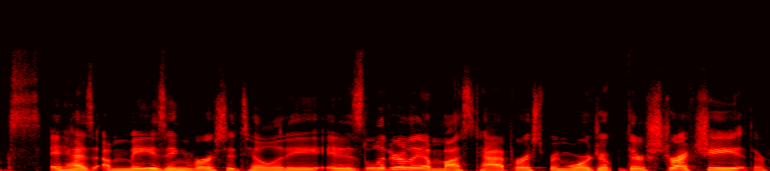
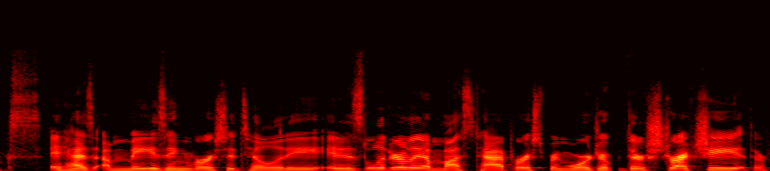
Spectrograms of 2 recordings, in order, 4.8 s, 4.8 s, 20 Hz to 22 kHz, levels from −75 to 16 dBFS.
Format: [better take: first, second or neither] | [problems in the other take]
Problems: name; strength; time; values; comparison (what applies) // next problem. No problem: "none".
first | thin; very slightly; fading below 600 Hz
